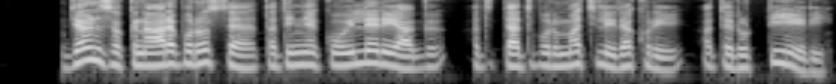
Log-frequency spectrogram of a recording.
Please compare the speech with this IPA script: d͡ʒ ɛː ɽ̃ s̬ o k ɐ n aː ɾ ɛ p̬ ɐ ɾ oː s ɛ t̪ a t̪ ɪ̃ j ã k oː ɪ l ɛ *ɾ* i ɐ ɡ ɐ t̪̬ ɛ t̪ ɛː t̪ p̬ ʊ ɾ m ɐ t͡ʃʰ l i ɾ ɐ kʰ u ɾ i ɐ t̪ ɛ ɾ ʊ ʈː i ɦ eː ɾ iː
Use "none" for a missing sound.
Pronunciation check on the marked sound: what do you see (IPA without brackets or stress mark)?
ɾ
